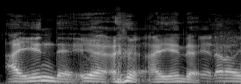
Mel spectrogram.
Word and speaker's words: Allende: Because it's Carlos Miguel and then Allende.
